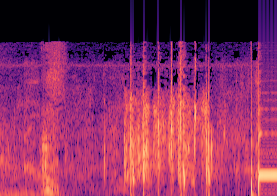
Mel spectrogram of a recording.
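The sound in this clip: A telephone disconnection tone after a dropped call: a brief voice and a burst of clicks give way to a steady, flat pitched tone at the end.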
